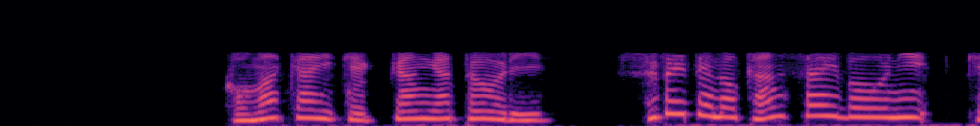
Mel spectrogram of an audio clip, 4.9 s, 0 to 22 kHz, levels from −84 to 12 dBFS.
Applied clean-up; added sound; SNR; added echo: neural mask model Resemble Enhance denoiser.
